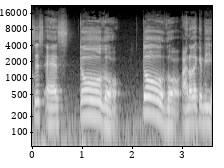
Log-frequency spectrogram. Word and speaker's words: todo: sometimes as Spanish Learners we may want to pronounce this as Toto Toto almost like Toad and then oh but no we're going to pronounce this as Todo I know that can be a little challenging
